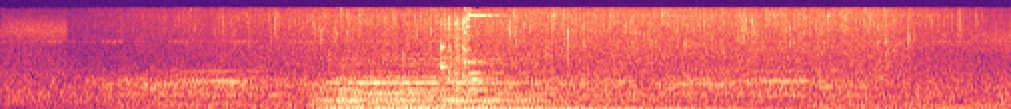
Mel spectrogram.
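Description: Fighting units clash with metallic clangs and bursts.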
